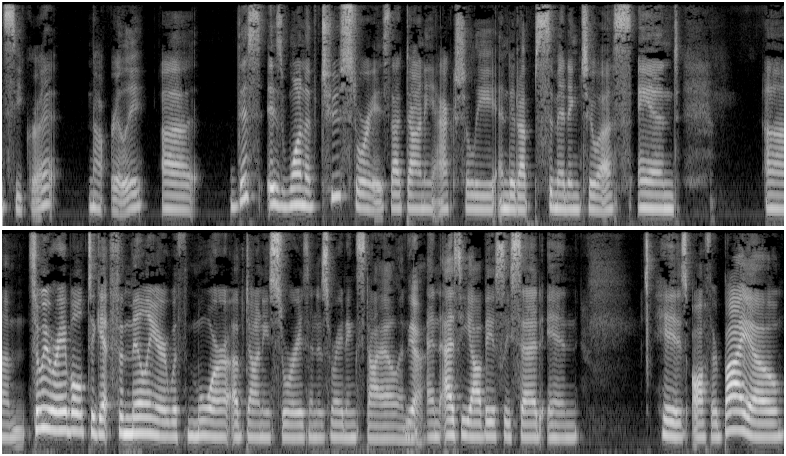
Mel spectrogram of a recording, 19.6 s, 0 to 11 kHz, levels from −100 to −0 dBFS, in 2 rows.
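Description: No technical faults can be heard anywhere in the clip.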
